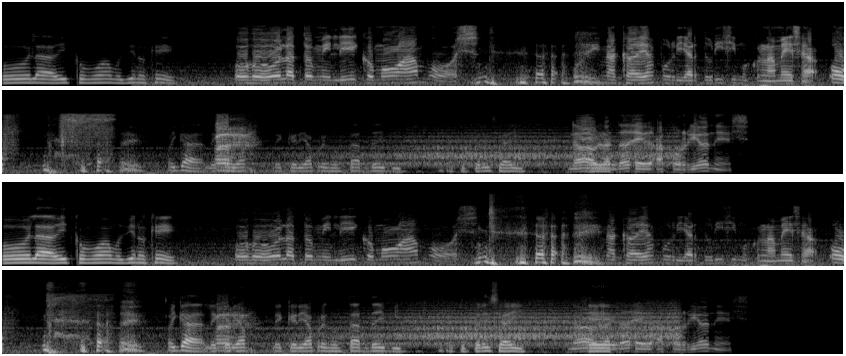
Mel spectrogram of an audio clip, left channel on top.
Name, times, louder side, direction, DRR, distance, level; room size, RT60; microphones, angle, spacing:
voice 1, 0.0-1.8 4.7-6.0 8.8-10.9 11.1-12.5 12.8-13.7 14.3-14.6, right 7 dB, 80° right, 0.3 m, -30 dB
sound 1, 1.3-12.4, right 1 dB, 30° right, 1.0 m, -46 dB
voice 2, 2.3-4.8 5.7-8.6 9.0-9.5 10.5-11.0 14.1-15.9, left 3 dB, 65° left, 1.5 m, -31 dB
Train, 7.8-7.9 8.1-15.2, right 4 dB, 45° right, 5.6 m, -39 dB
head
